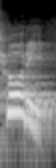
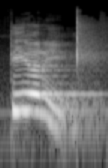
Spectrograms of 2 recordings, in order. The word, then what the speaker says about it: theory: Lots of students mispronounce this word. They always say like theory. It is not theory, it is theory.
